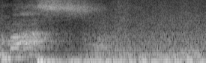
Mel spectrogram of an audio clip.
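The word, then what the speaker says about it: מאס: La palabra desechar viene de la palabra en hebreo maas, con acento en la A, la última A, es doble A, maas.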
